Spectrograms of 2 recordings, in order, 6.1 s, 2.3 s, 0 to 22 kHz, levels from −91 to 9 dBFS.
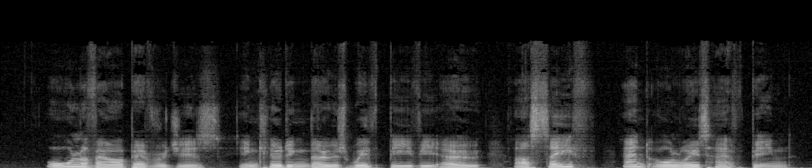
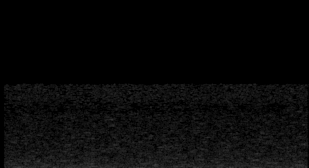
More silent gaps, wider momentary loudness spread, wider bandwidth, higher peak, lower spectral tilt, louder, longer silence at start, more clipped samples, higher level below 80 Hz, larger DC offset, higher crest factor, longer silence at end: neither; first, 10 LU vs 0 LU; first, 16 kHz vs 11.5 kHz; first, -2 dBFS vs -54 dBFS; first, -6.5 dB/octave vs -2 dB/octave; first, -19 LUFS vs -65 LUFS; first, 0.35 s vs 0.05 s; neither; first, -34 dBFS vs -84 dBFS; neither; about the same, 16 dB vs 12 dB; first, 0.15 s vs 0 s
